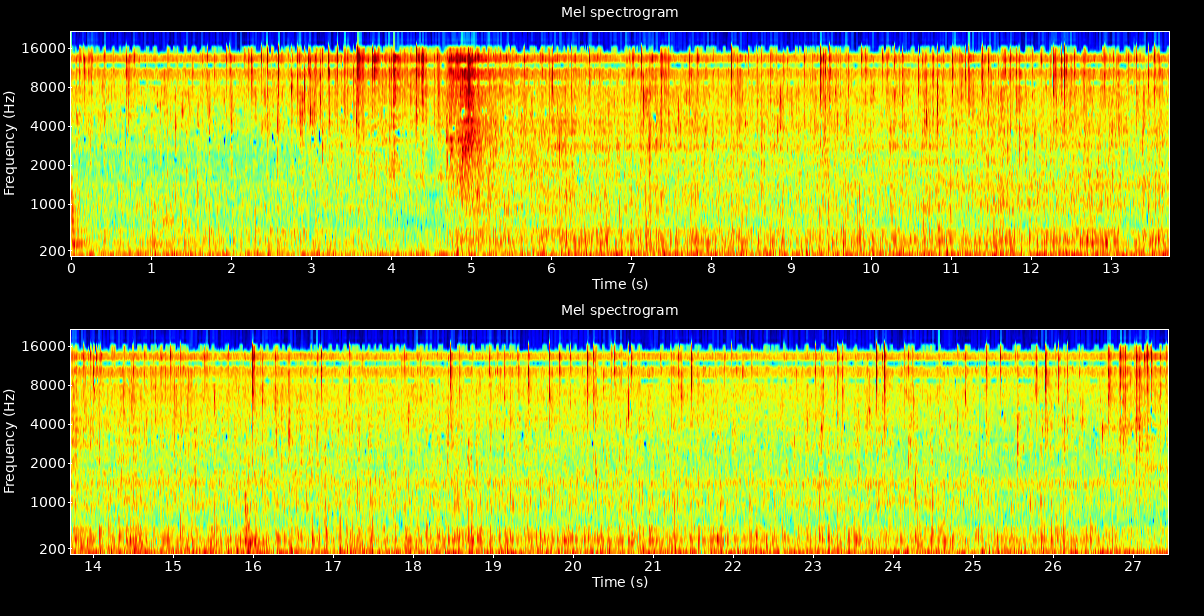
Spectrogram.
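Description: Batter frying in hot oil in a pan: a steady sizzle with fine crackles and pops throughout, briefly louder about five seconds in.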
